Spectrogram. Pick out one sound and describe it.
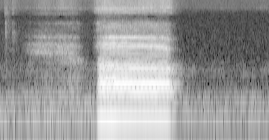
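A man sings a long, steady note.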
